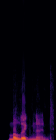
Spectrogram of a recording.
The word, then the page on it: malignant: American English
